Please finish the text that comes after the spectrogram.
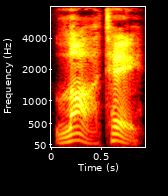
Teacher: For latte, stress the first syllable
